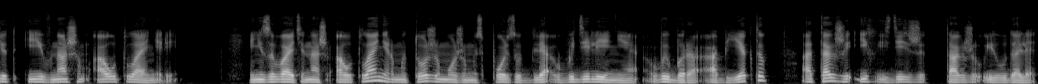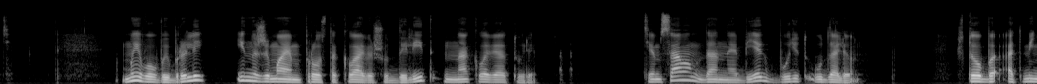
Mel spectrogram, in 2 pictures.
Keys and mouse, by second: 16.0 Delete.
